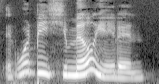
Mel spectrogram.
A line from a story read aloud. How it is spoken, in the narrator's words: whined Luke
